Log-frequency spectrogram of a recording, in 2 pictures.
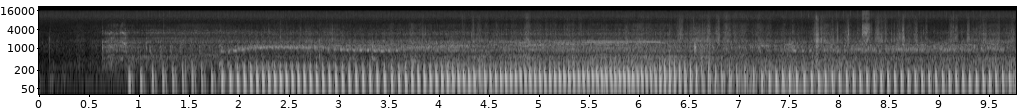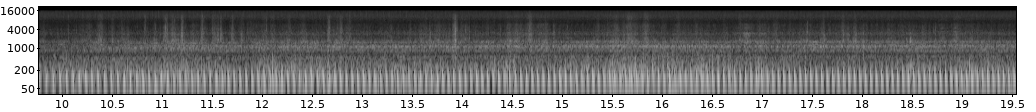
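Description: Motorcycle engine firing in separate beats for about a second, then picking up about two seconds in and running steadily; its note dips briefly around six and a half seconds, then holds even.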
